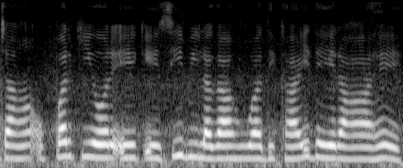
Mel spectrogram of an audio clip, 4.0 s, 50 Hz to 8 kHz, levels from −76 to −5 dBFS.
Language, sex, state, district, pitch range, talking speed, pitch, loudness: Hindi, female, Rajasthan, Jaipur, 220-235 Hz, 195 wpm, 225 Hz, -14 LUFS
